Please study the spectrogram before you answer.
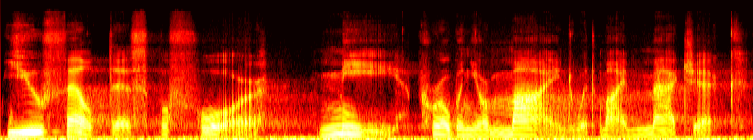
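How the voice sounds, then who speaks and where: A man playing a menacing, smug demon king in an ASMR roleplay, coaxing and domineering in a deliberate, intimate voice that often sinks toward a whisper. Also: lowish voice, creaky, full character voice. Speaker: villain in an audio roleplay. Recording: long cavernous reverb, faint noise.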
